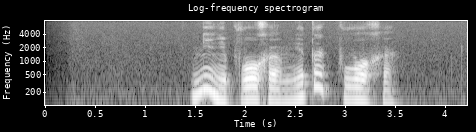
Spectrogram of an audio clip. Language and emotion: Russian, sad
